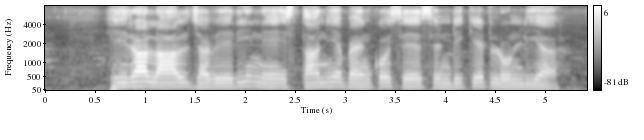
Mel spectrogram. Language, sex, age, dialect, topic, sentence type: Hindi, male, 25-30, Marwari Dhudhari, banking, statement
